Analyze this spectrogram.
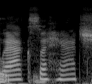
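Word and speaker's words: Waxahachie: how do you say that Town's name Scarville wax a Hatchy wax a Hatchy wax it's 93 miles I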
